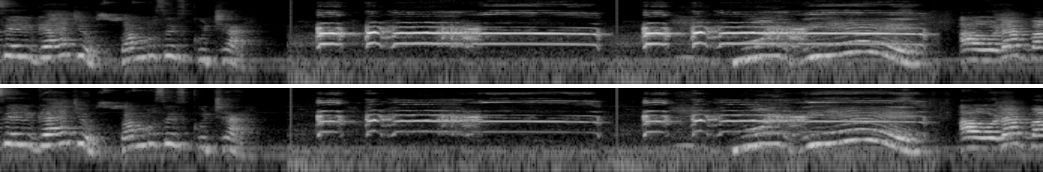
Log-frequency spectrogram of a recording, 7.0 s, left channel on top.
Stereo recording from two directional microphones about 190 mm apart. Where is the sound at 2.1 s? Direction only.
45° left (ahead or behind).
